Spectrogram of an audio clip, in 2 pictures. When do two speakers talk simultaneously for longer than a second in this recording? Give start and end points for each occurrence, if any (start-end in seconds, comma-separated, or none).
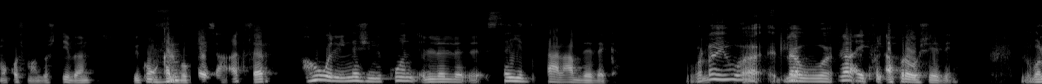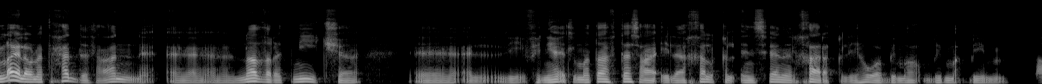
none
